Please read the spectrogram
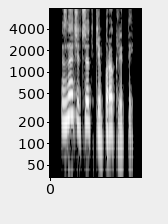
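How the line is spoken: Muttered. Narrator (Russian): пробормотала Дымка

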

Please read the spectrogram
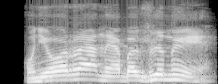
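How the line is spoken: Grumbling. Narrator (Russian): проворчал Конан

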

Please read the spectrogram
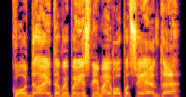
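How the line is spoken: Yelling. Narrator (Russian): орал Ярасов

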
